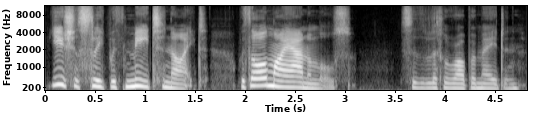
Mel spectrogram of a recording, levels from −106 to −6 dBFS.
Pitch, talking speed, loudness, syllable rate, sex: 210 Hz, 200 wpm, -17 LUFS, 5.3 syllables/s, female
